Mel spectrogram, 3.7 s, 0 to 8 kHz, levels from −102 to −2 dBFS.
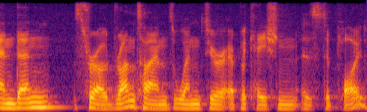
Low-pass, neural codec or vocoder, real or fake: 7.2 kHz; none; real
